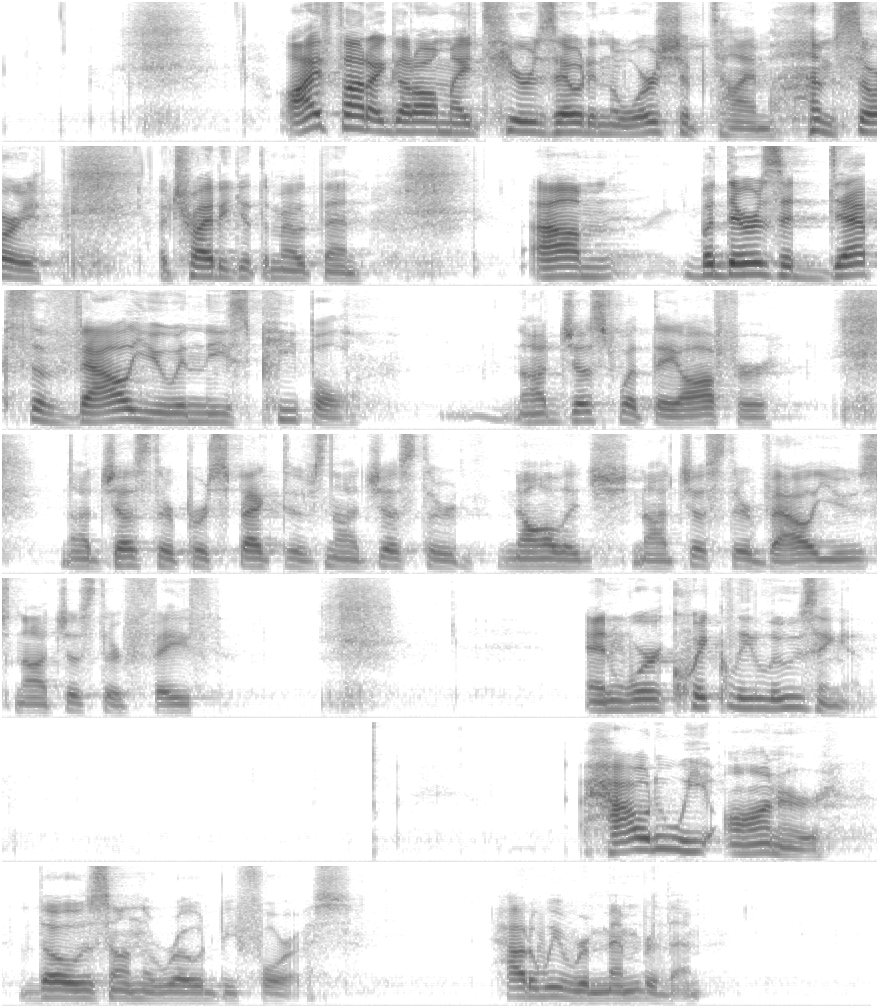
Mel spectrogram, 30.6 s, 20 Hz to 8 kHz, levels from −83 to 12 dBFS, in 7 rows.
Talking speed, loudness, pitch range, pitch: 145 wpm, -28 LUFS, 120-165 Hz, 140 Hz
